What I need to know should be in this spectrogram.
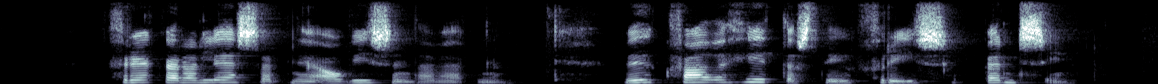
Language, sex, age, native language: Icelandic, female, 40-49, Icelandic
